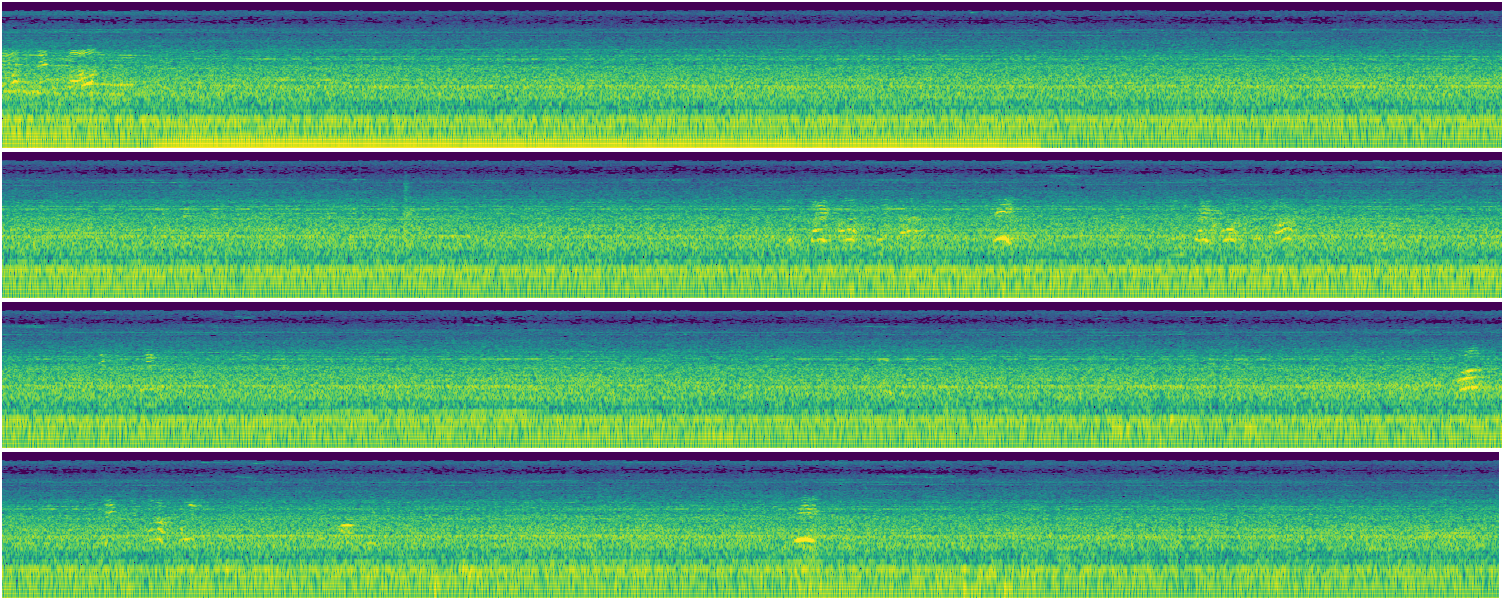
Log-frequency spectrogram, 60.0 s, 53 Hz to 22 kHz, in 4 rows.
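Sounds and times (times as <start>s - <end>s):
diesel engine idling: 0.0s - 59.9s.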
